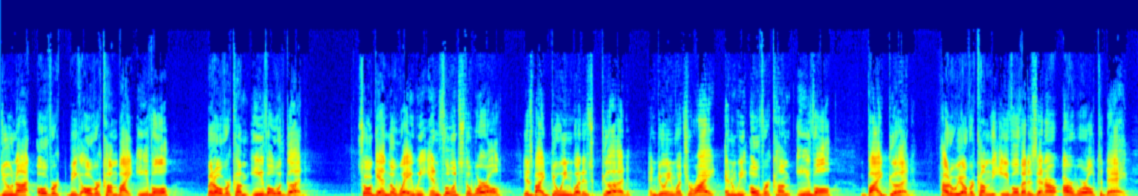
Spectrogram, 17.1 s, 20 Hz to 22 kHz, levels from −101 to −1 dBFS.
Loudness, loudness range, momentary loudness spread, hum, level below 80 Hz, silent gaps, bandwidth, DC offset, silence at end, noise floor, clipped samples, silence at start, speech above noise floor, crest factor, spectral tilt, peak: -18 LUFS; 2 LU; 6 LU; none; -72 dBFS; none; 14.5 kHz; under 0.1%; 0.2 s; -59 dBFS; under 0.1%; 0 s; 42 dB; 16 dB; -6 dB/octave; 0 dBFS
